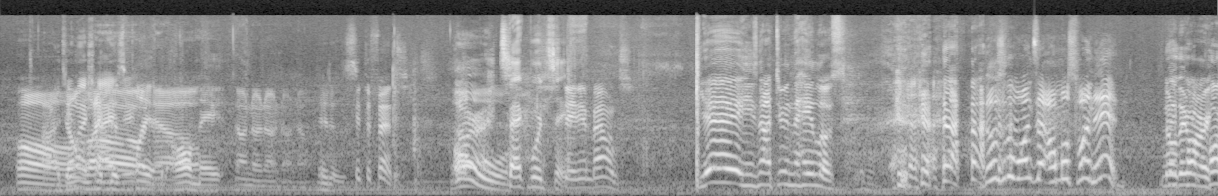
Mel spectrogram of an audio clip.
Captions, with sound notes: -Oh, no. -Too much height. -I don't like this play at all mate. -No, no, no, no, no. -It is-- -Hit the fence. -Backboard safe. -Stayed inbounds. -Yay, he's not doing the halos. [laughter] -Those are the ones that almost went in. -No, they were parked.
